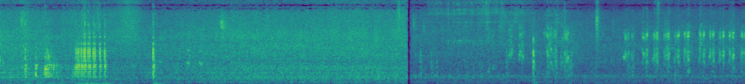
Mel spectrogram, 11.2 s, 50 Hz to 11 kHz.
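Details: Loki, a grey cinnamon male pet chinchilla born September 2015, gives a rapid run of short, squeaky barks in the final seconds, evenly repeated, after a stretch of rustling handling noise and brief thumps.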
